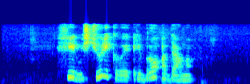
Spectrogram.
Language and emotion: Russian, neutral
